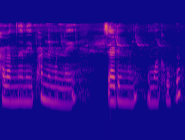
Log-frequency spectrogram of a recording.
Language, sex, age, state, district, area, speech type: Bodo, female, 18-30, Assam, Baksa, rural, spontaneous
